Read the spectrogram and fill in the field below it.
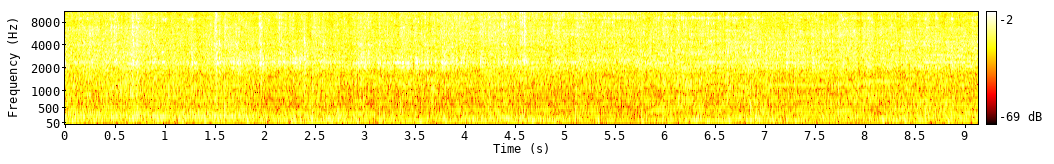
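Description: An OO gauge model locomotive runs on a layout pulling wagons, giving a faint, steady whirring motor hum with a light rolling rattle and occasional clicks of the track joints.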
